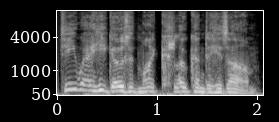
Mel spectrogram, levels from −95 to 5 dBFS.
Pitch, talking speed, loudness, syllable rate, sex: 160 Hz, 290 wpm, -17 LUFS, 6.2 syllables/s, male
